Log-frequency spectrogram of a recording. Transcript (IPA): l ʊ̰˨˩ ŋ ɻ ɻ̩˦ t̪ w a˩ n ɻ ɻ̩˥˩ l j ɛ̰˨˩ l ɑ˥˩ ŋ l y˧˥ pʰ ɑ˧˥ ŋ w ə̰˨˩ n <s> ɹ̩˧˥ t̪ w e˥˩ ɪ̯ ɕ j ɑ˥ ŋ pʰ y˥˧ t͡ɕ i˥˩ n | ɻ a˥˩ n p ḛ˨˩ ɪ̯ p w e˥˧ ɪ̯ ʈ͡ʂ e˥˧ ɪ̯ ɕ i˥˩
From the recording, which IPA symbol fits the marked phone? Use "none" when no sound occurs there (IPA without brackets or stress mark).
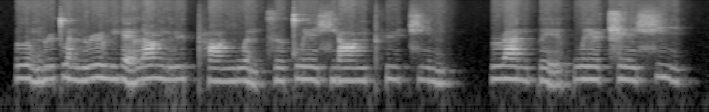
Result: t͡s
